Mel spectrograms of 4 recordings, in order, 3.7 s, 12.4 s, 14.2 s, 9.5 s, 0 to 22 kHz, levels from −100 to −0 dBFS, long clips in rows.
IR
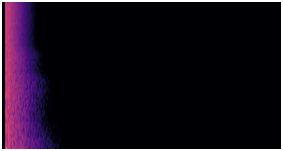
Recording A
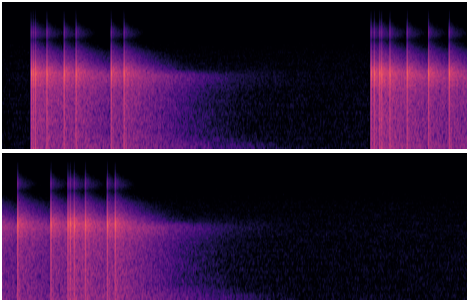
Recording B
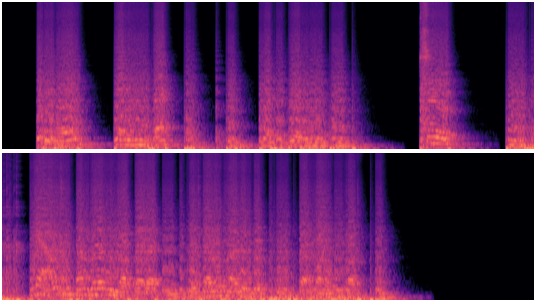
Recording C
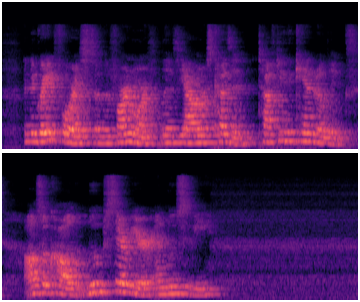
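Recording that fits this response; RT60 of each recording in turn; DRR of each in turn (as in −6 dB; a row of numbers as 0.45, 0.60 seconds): C; 2.6, 0.50, 0.65 seconds; 0.5, −6.0, −8.5 decibels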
